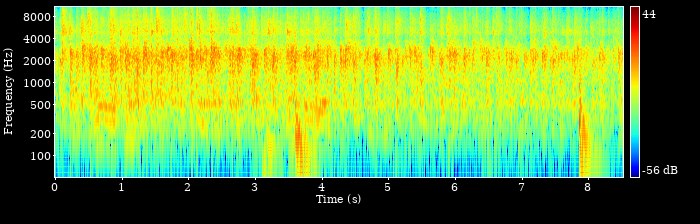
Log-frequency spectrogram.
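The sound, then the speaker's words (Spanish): Applause during a radio interview with a futsal player, recorded at a fitness centre: dense, steady clapping fills the whole clip, and brief voices break in over it now and then. “yo creo que le vamos a dar un aplauso bien grande a Gemma”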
